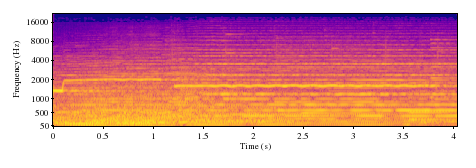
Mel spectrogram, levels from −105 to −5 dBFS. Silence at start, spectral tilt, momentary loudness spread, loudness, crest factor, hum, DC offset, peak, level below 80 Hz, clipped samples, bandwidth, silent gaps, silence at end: 0 s; -6 dB/octave; 1 LU; -12 LUFS; 12 dB; none; under 0.1%; 0 dBFS; -30 dBFS; under 0.1%; 13.5 kHz; none; 0 s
